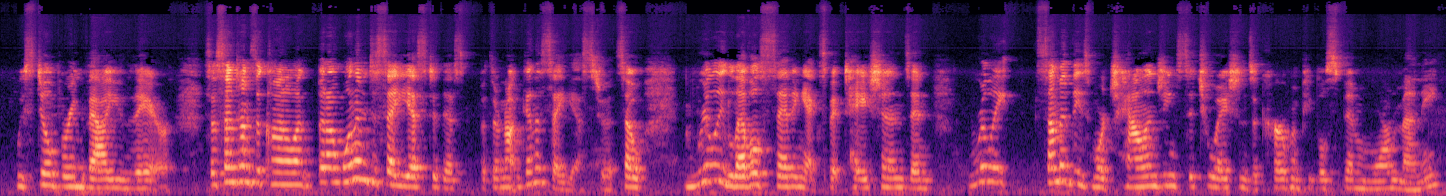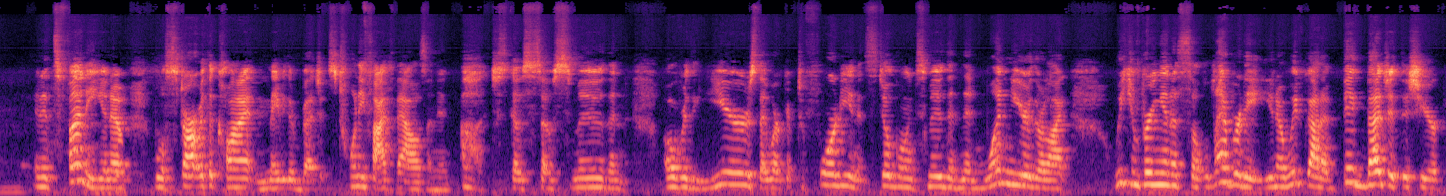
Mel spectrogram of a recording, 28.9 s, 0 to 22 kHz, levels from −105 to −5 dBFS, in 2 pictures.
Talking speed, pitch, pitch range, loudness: 215 wpm, 195 Hz, 170-230 Hz, -23 LUFS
